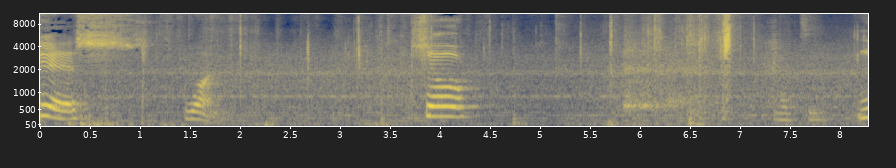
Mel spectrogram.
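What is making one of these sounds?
A young boy speaks with animation, close by.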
